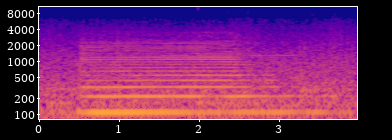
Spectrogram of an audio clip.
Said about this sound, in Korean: 일본 사람들을 태워갈 배가 먼저 왔다.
